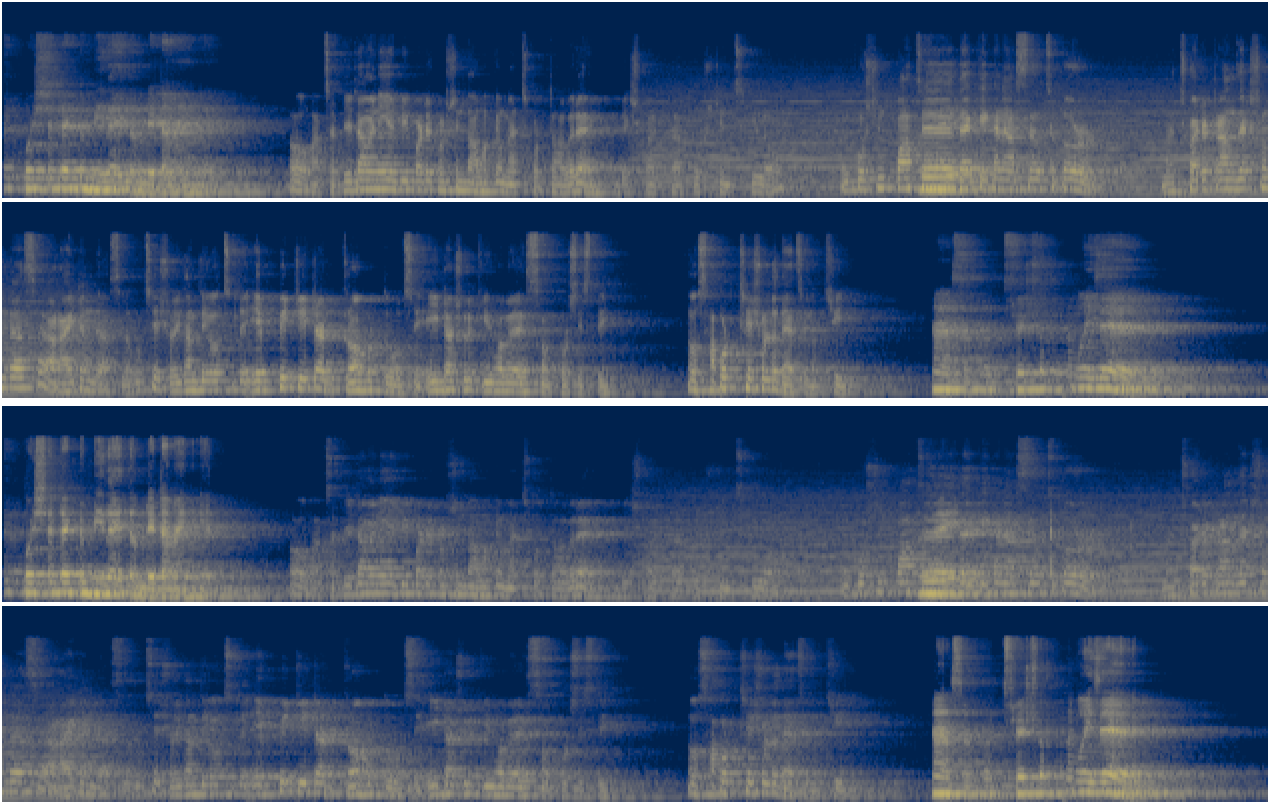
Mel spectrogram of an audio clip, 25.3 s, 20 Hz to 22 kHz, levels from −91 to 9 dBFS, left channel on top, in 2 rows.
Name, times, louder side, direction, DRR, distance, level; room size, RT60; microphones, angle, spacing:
voice 1, 0.2-2.2 9.1-9.6 21.9-24.1, right 2 dB, 70° right, 6 dB, 0.9 m, -24 dB
voice 2, 2.9-7.8 8.4-11.0 11.6-18.7 19.5-21.1, left 5 dB, 55° left, 8 dB, 0.4 m, -32 dB
sound 1, 6.2-13.5, equal, 75° left, 1.4 m, -43 dB
12.0 x 6.0 x 5.5 m, 2.1 s
head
